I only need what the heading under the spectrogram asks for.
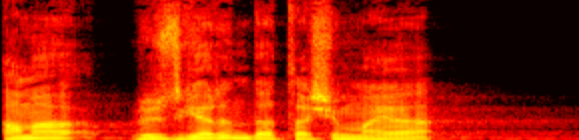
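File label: Turkish game intro; VO; bloom minigame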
